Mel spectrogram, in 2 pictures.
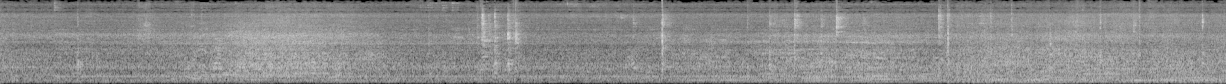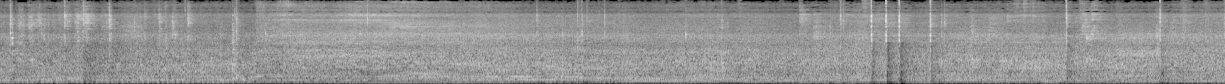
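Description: Food-stall kitchen clatter: scattered knocks and clinks of a cleaver on a wooden block, and a metal strainer and plates against steel pots, as greens are blanched and served. The clatter comes more often in the second half.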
